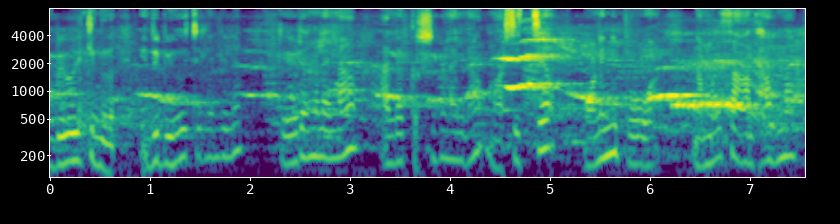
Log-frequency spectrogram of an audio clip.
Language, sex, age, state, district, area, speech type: Malayalam, female, 45-60, Kerala, Idukki, rural, spontaneous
